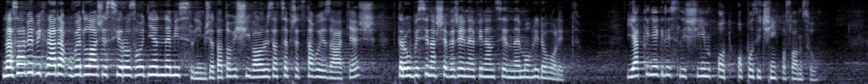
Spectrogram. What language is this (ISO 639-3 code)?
ces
